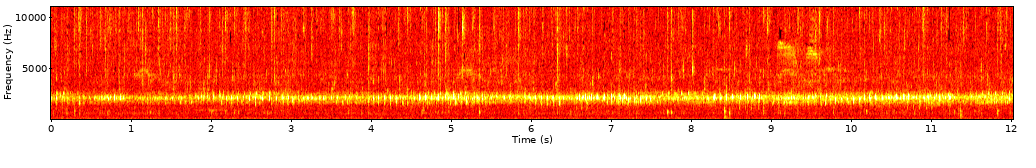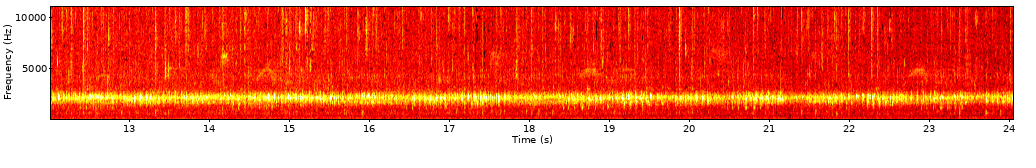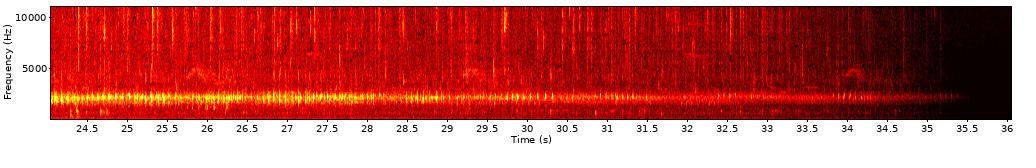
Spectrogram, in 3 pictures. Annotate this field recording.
I was recording another river just outside the mountain village of Seki when I suddenly heard the most curious sound coming from a satoyama just behind me. This mountain in particular was absolutely marvellous to listen to and walk through and had an ancient and mystical splendour about it, so I had already developed a kind of reverence for it. As a result, when I first heard this sound that I couldn’t identify I assumed it was some sort of mountain spirit. Turns out it was dozens – if not hundreds – of tiny invisible frogs that would sing out in unison, but would fade out at any sign of movement amidst the mountains and fade back in once the apparent threat had passed (in this recording you can hear this affect caused by a passing train in the distance as well as when I stood up to stretch my legs).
